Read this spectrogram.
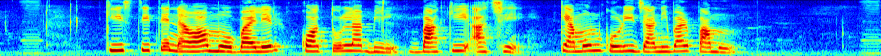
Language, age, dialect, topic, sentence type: Bengali, <18, Rajbangshi, banking, question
